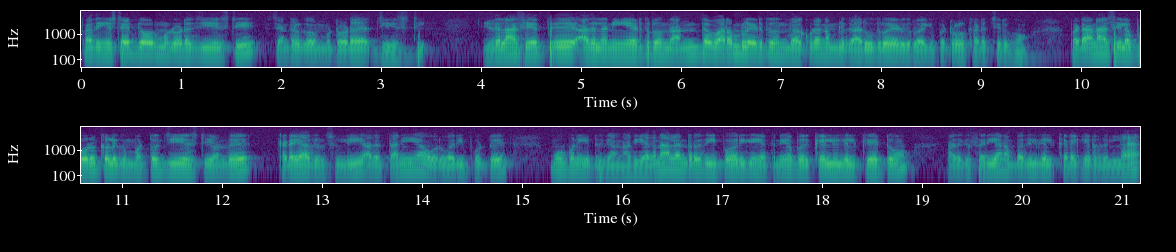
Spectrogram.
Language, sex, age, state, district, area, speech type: Tamil, male, 30-45, Tamil Nadu, Viluppuram, urban, spontaneous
